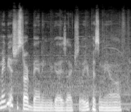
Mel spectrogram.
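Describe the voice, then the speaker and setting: The tone is animated and the pace very fast. Noticeable background noise runs under the speech. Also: man. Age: 20s. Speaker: streamer. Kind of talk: casual chat. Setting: livestream while playing a game.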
